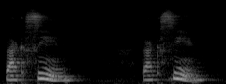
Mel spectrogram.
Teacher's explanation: vaccine with a stress on the second syllable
